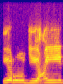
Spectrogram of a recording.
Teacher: kita harus angkat pangkal lidah kita ke langit-langit atas biar tebal keluarnya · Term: ro-nya tebal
